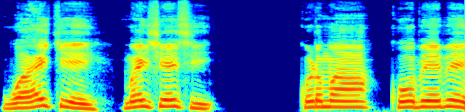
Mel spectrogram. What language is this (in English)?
Hausa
